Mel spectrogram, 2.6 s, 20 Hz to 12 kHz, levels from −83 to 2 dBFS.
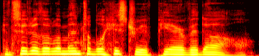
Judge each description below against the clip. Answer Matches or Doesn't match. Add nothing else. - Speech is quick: Doesn't match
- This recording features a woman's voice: Doesn't match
